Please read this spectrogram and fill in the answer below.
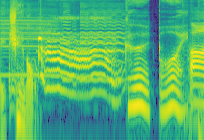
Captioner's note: dog Cries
